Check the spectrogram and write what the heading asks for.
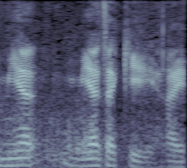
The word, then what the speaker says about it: Miyazaki Hayao: Miyazaki Hayao.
